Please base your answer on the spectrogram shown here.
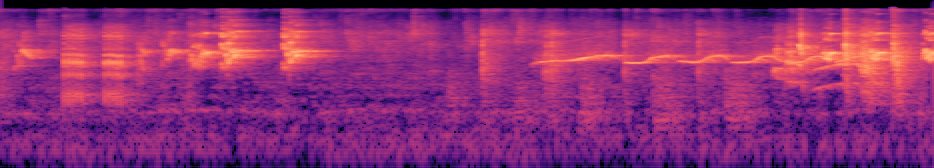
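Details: Javan myna singing nonstop, used as a master recording to set other mynas singing; harsh chattering bursts give way to a run of rising whistled notes, then dense mixed phrases.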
